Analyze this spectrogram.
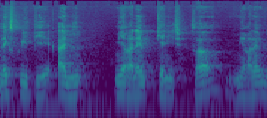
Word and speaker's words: Miralem: ami Miralem Pjanic ça Miralem j'ai bien prononcé très bien mir VO bien mais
